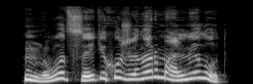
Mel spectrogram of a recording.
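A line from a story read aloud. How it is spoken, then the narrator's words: Cheerful reply. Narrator (Russian): радостно ответил Сашка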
